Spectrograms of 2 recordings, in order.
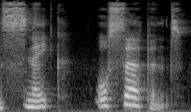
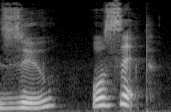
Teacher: the same as their latin letters these are the alveolar fricatives s is the hissing sound in snake or serpent and z is the buzzing sound in zoo or zip these are the alveolar fricatives and they occur when you raise · these are the alveolar fricatives and they occur when you raise the tip of your tongue to the alveolar ridge just behind the upper teeth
